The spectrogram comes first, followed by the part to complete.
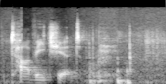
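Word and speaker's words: Thavychith: d-a-r-i-a-n middle name d-r-u last name t-h-a-v-y c-h-i-t-h pronounced tavi chit as soon as tavi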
